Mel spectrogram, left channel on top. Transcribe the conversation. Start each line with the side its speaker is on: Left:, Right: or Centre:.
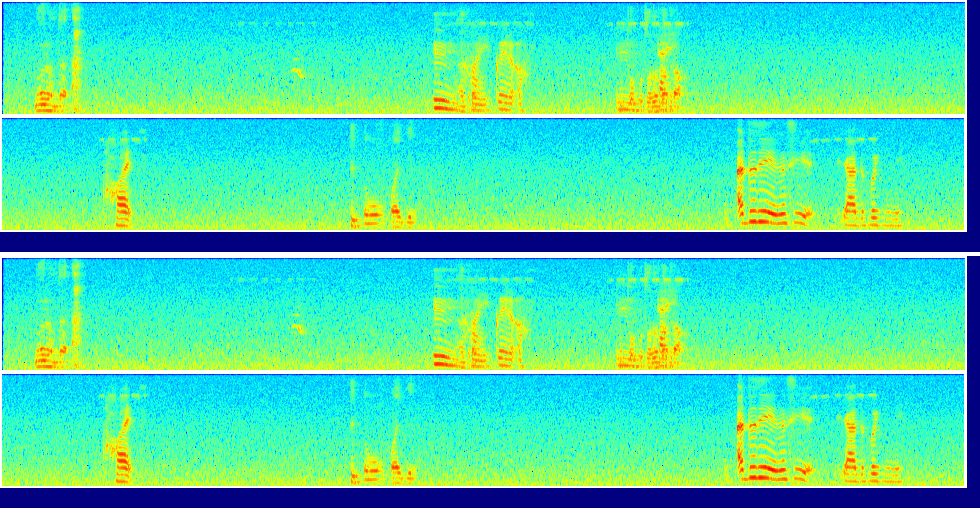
Left: ꯅꯣꯏꯔꯣꯝꯗ
Right: <unintelligible> ꯎꯝ
Left: ꯇꯥꯗ꯭ꯔꯣ
Right: ꯍꯣꯏ ꯀꯣꯏꯔꯛꯑꯣ
Left: ꯅꯪ
Right: ꯎꯝ
Left: ꯊꯣꯛꯄꯨ ꯊꯣꯛꯂꯛꯀꯗ꯭ꯔꯣ
Right: ꯇꯥꯏ
Left: <inaudible>
Right: ꯍꯣꯏ
Left: ꯑꯣꯄꯥꯏꯗꯦ
Right: ꯑꯗꯨꯗꯤ ꯉꯁꯤ ꯌꯥꯗꯕꯒꯤꯅꯦ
